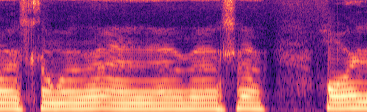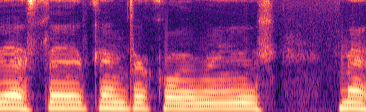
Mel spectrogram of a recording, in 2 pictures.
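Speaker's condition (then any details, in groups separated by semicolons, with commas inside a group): ALS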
